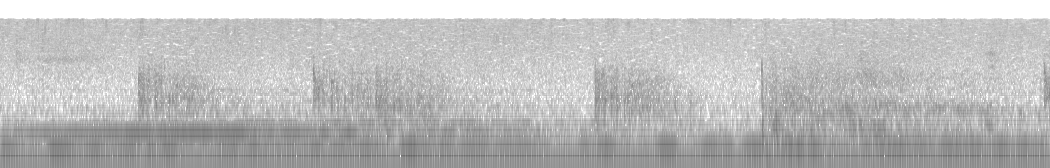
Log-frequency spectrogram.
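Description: Boots thud on metal ladder rungs.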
